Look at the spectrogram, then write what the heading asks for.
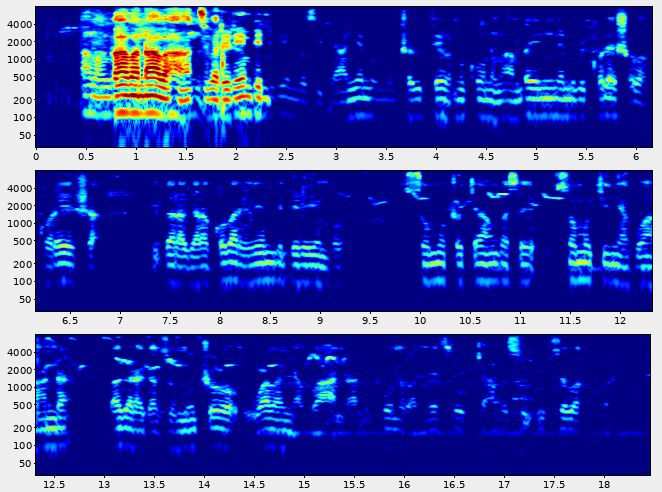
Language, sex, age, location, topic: Kinyarwanda, male, 18-24, Musanze, government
